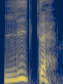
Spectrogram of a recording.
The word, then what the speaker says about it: lite: Lite. – Lite. Okay, so, jag pratar lite svenska. – Perfect. And it's important for English speakers to remember that we always pronounce the E's on the end in Swedish. Mm-hmm. So, lite, spell L-I-T-E.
